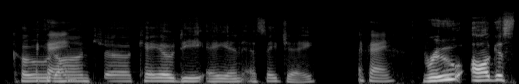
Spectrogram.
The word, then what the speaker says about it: Kodansha: There is an anime company called, I'm going to mispronounce it, Kodansha. Kodansha, okay.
